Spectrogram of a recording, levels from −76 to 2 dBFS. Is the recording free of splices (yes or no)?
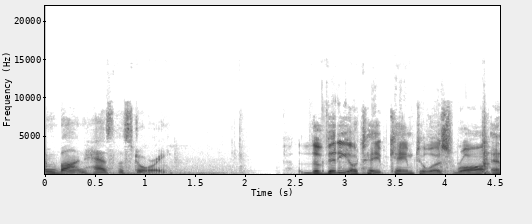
yes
